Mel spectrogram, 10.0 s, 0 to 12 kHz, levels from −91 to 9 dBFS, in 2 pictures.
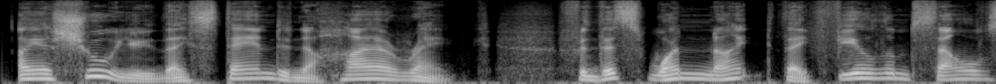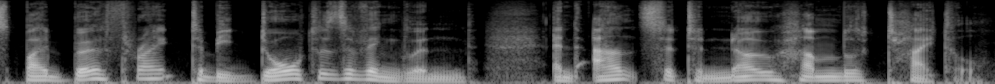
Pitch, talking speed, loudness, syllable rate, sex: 115 Hz, 175 wpm, -21 LUFS, 4.8 syllables/s, male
